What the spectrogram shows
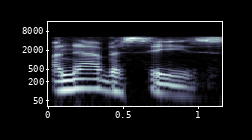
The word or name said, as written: anabases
